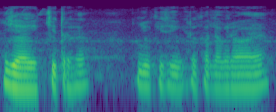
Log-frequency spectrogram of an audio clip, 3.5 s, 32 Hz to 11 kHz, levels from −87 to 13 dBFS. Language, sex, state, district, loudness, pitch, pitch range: Hindi, male, Uttar Pradesh, Saharanpur, -20 LUFS, 120 Hz, 115-130 Hz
